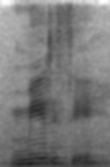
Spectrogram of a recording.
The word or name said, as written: miriSi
